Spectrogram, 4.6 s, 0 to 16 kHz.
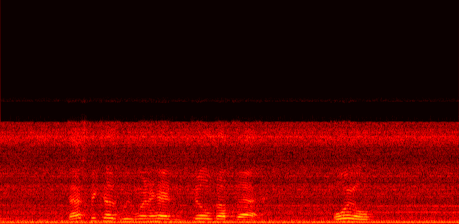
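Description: A BMW Z3 roadster engine idling steadily just after an oil and filter change, a low continuous hum running under someone talking close by.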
